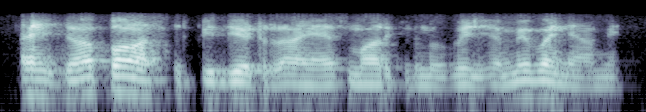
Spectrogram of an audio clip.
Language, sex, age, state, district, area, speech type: Kashmiri, male, 18-30, Jammu and Kashmir, Kupwara, rural, conversation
